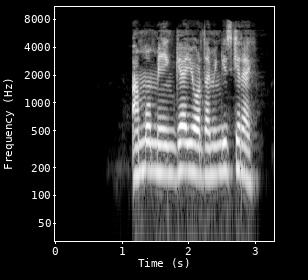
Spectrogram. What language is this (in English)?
Uzbek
